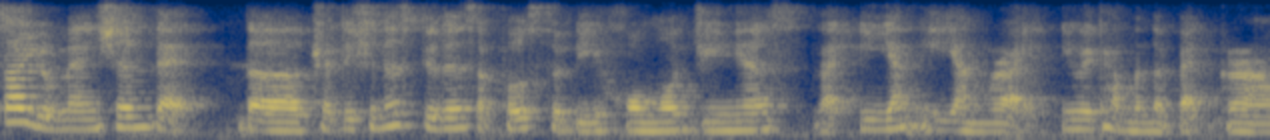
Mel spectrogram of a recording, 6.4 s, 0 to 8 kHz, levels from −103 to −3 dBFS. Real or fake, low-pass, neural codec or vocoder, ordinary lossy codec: fake; 7.2 kHz; codec, 16 kHz, 6 kbps, DAC; Opus, 24 kbps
